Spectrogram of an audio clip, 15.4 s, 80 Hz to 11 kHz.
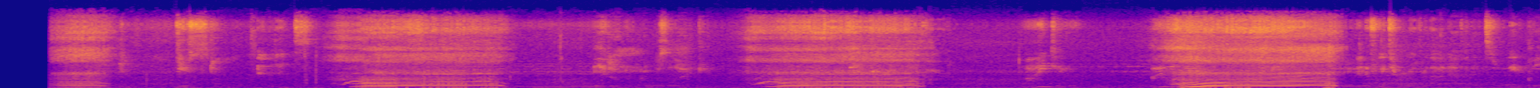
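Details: Man snoring in sleep, recorded on an Android phone: three loud, throaty snores about four seconds apart, roughly 15 breaths a minute, with quieter breathing between.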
